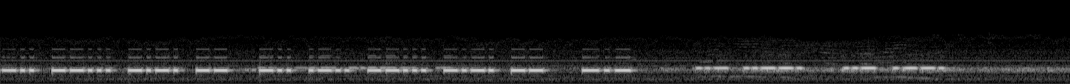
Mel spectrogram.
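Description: Morse code (CW) signal from the C5DL DXpedition received on a Yaesu FT-991 transceiver on the 15 m band: a steady mid-pitched tone keyed on and off in fast dots and dashes over faint band hiss. A little past halfway the first signal stops and a second, weaker, slightly higher-pitched Morse signal keys until shortly before the end.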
